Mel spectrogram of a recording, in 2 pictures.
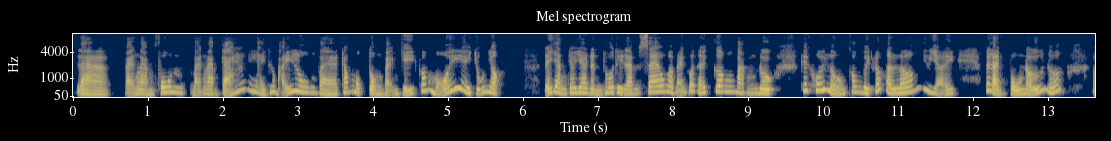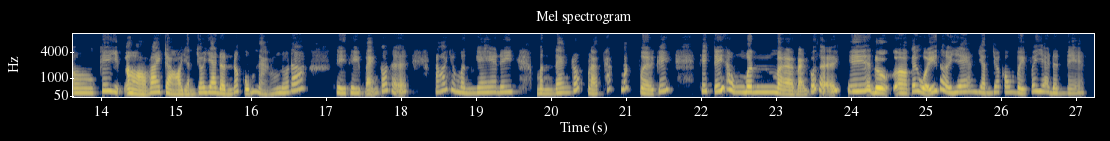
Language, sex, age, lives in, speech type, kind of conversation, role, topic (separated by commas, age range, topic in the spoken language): Vietnamese, female, 40-44, Vietnam, conversation, podcast, host, Làm sao để cân bằng giữa công việc và gia đình?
